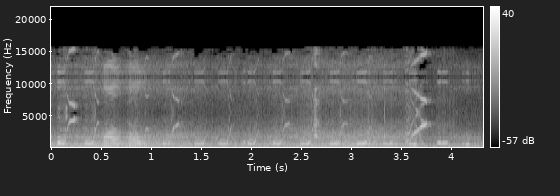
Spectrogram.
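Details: Young guinea pigs talking in quick bursts of squeaks, several chirps each second with upward-flicking notes and one high sweeping squeal near the end.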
